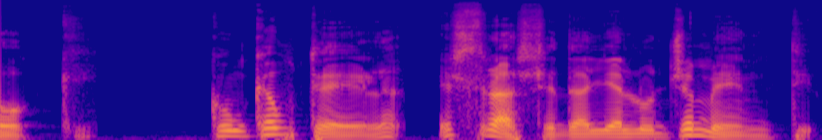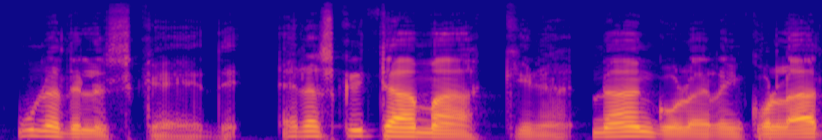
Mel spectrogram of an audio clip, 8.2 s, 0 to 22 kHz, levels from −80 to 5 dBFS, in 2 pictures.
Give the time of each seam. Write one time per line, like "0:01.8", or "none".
0:05.4
0:07.1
